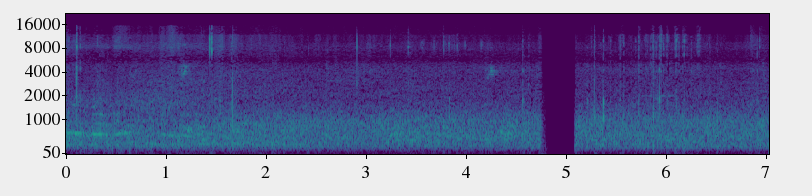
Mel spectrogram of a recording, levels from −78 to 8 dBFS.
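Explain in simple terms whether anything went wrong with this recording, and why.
Between 4.75 and 5.11 s the sound cuts out: it trails off as a brief fading buzz or hiss, then goes nearly silent for about a quarter of a second before resuming. This is likely a long network dropout, where a third of a second of audio never arrived.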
